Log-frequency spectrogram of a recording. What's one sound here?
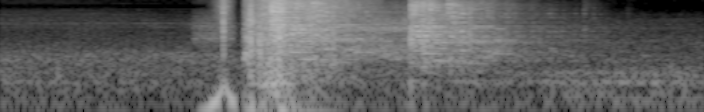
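A heavy metal tool strikes something with a loud crash.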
